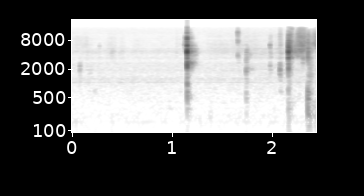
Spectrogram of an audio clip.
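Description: A single sharp click from handling tarot cards as the last card is set in the spread, followed by a couple of faint ticks.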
